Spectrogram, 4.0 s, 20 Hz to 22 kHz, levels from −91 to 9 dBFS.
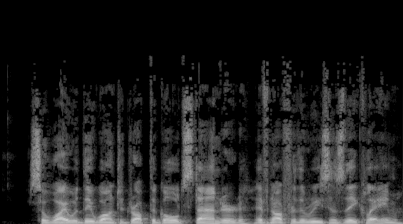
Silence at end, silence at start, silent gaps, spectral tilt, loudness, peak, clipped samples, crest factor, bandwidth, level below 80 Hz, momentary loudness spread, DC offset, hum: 0 s; 0.3 s; none; -5 dB/octave; -20 LUFS; -2 dBFS; under 0.1%; 16 dB; 15.5 kHz; -58 dBFS; 5 LU; under 0.1%; none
